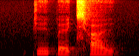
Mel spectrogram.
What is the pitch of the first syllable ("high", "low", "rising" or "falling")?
high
